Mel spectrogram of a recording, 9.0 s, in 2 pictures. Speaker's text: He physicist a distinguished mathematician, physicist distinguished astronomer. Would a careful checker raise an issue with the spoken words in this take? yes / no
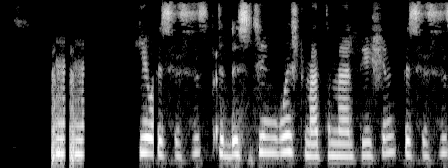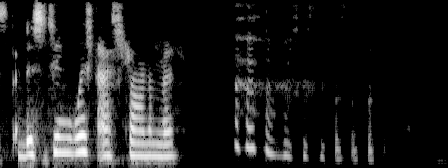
no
